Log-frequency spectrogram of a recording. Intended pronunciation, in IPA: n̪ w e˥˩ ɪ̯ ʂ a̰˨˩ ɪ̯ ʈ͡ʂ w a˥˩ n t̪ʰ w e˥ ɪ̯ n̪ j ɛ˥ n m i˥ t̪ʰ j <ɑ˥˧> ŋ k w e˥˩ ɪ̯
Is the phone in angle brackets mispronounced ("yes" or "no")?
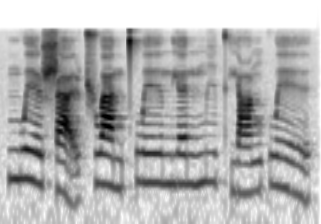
yes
